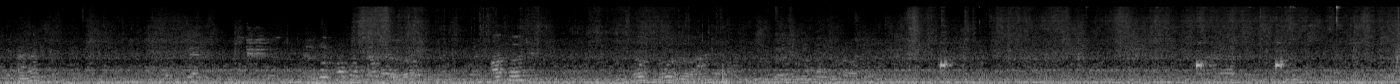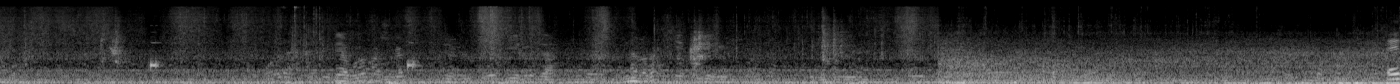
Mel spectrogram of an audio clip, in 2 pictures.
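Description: Shop-counter sound with faint talk over a steady electrical hum, and several short, high beeps spaced a second or more apart. About 23 seconds in, this gives way to a louder low outdoor rumble, like wind on the microphone, with voices near the end.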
